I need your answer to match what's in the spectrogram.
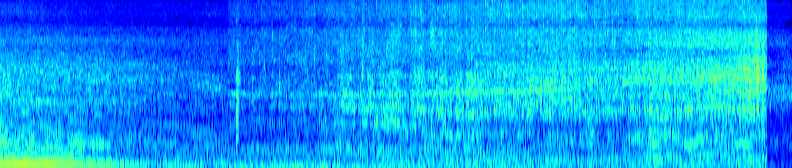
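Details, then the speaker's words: Chevy Sonic LT just after a cold start, revved with some throttle. It climbs cleanly, drops back and settles into an even, steady idle with no knocks or misses. Normal rev and idle. "This is a cold startup on a Chevy Sonic LT. Woo! Give it a little goods. Give it some goods."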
